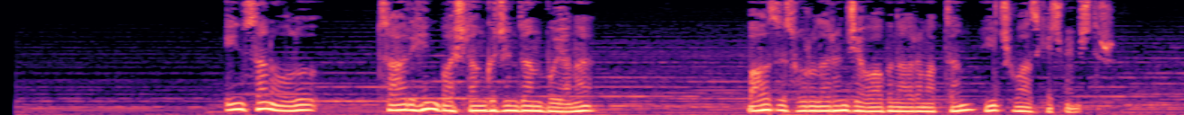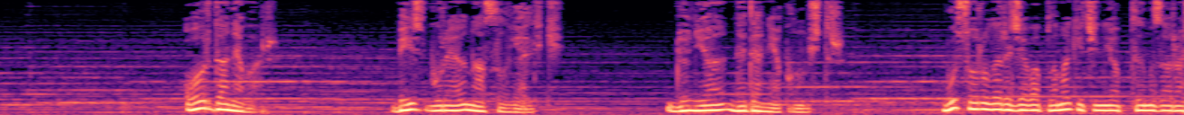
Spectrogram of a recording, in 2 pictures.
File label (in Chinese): 土耳其语男, 舒缓; 外语; 小语种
